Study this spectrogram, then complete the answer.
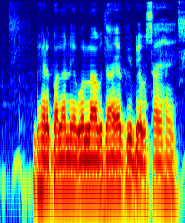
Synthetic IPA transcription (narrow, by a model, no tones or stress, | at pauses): bʱeːɽpa̰ːlaːnekolaːbʱd̪aːjakibjəwsaːeɦɛː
